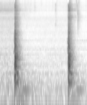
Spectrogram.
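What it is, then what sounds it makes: Solid concrete floor slab. A saw-cut section of a concrete basement floor slab is struck twice to crack it loose. Each blow gives a short, dull thud centered in the midrange with a brief decay. The slab sounds solid, not yet broken through at the ends.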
